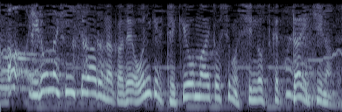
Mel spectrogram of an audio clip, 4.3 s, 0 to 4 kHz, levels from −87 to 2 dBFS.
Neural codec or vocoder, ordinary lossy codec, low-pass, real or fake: none; none; 3.6 kHz; real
